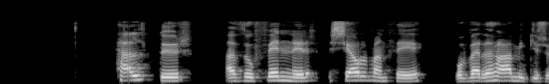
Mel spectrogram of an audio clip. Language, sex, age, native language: Icelandic, male, 12, Icelandic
